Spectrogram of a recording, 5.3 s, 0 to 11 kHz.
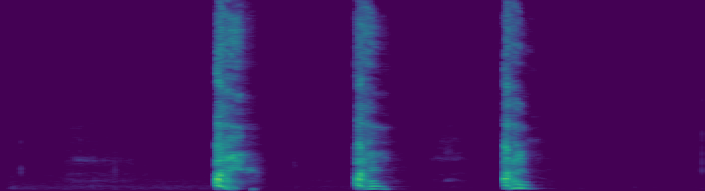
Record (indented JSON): {
  "three_cough_length": "5.3 s",
  "three_cough_amplitude": 28227,
  "three_cough_signal_mean_std_ratio": 0.23,
  "survey_phase": "beta (2021-08-13 to 2022-03-07)",
  "age": "18-44",
  "gender": "Female",
  "wearing_mask": "No",
  "symptom_none": true,
  "symptom_onset": "13 days",
  "smoker_status": "Never smoked",
  "respiratory_condition_asthma": false,
  "respiratory_condition_other": false,
  "recruitment_source": "REACT",
  "submission_delay": "3 days",
  "covid_test_result": "Negative",
  "covid_test_method": "RT-qPCR",
  "influenza_a_test_result": "Negative",
  "influenza_b_test_result": "Negative"
}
